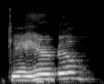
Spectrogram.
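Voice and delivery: usual speaking voice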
